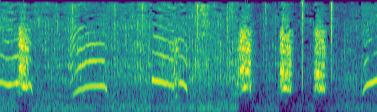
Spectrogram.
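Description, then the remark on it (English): A dog whimpers in rising, drawn-out whines, then lets out several sharp barks and yips in quick succession, loud, with no one speaking. “Brave dog, that.”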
